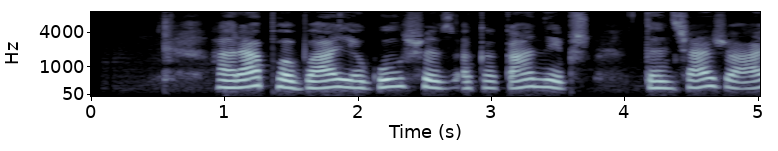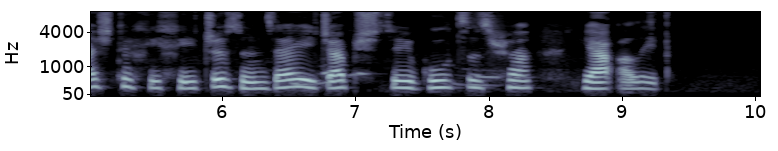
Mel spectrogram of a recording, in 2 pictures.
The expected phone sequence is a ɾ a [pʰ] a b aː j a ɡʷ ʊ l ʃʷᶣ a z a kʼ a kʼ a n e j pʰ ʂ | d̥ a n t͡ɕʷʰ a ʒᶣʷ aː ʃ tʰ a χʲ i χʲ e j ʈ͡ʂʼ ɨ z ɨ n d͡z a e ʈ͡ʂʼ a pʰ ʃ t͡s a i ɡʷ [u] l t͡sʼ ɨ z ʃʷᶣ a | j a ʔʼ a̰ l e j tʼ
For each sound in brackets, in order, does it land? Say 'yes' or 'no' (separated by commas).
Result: yes, no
